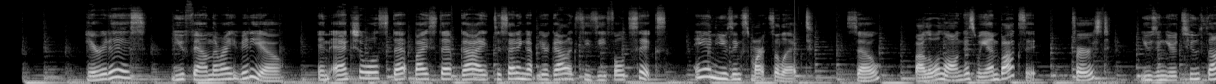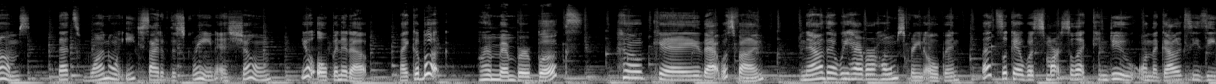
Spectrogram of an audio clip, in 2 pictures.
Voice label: E LEARN; e-learning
